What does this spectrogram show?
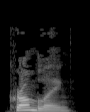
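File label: "crumbling", British English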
